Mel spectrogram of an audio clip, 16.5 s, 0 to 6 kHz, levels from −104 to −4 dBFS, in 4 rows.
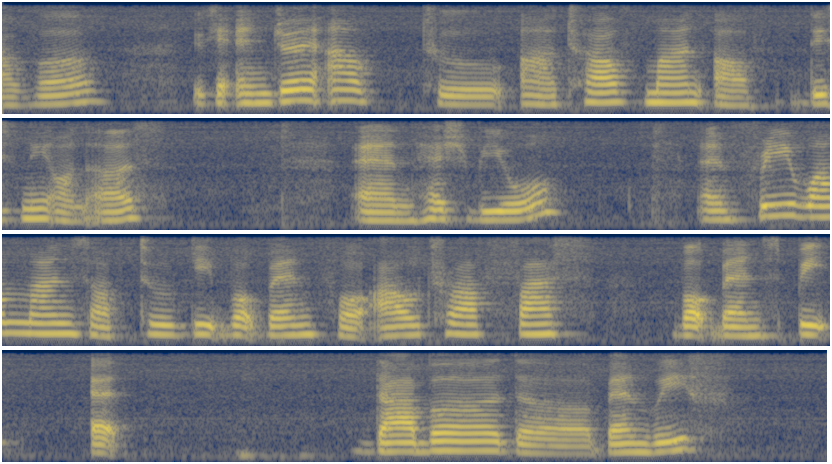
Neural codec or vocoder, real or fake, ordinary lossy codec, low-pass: none; real; none; 5.4 kHz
